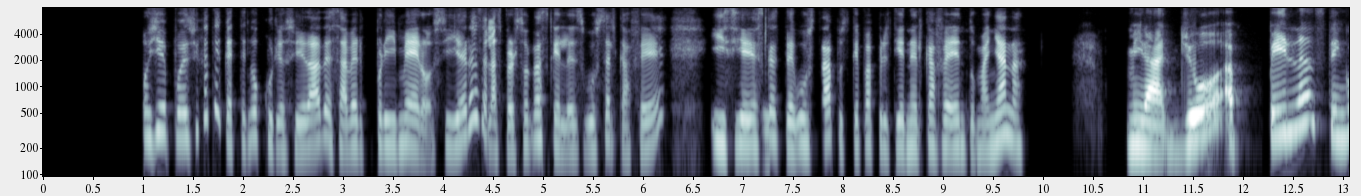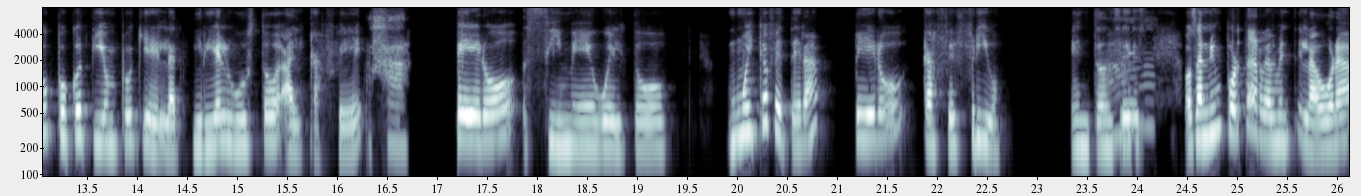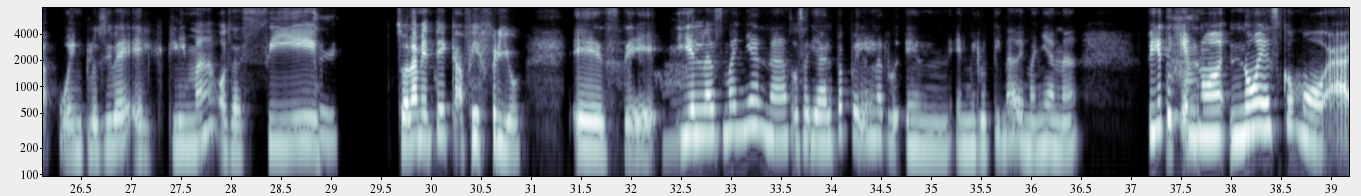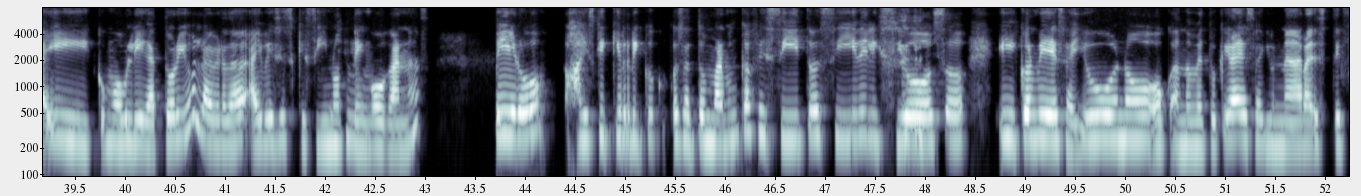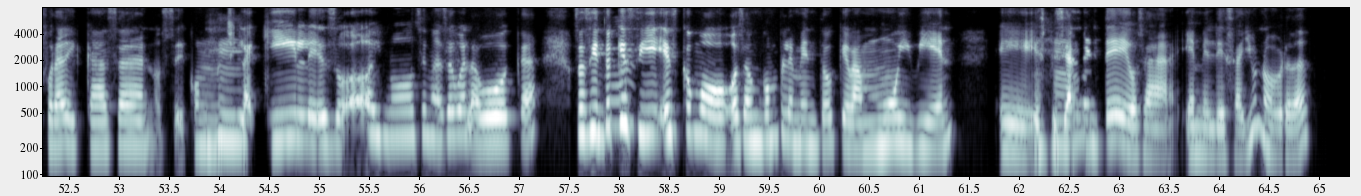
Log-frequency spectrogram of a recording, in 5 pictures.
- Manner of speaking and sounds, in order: laughing while speaking: "frío"; gasp; chuckle
- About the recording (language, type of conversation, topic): Spanish, podcast, ¿Qué papel tiene el café en tu mañana?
